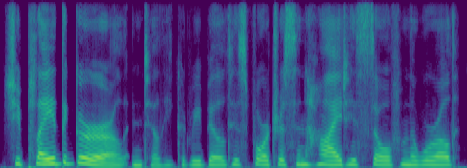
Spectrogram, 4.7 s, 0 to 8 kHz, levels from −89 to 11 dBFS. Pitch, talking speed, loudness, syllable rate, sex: 205 Hz, 220 wpm, -18 LUFS, 4.5 syllables/s, female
